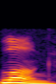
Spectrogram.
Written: lung

